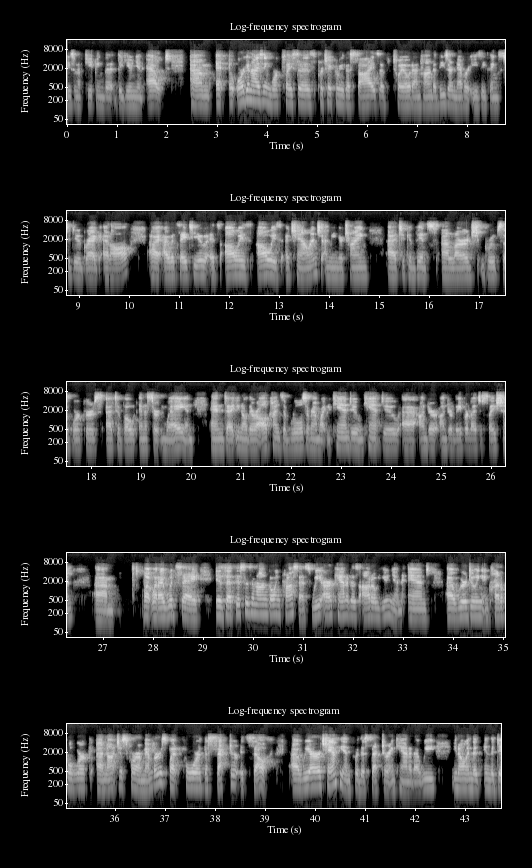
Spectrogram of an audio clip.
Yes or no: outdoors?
no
